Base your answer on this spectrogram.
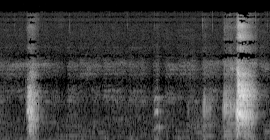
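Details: Irish Wolfhound puppy talking to his brother: one short bark, then faint soft whines, ending in a louder drawn-out bark-howl.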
